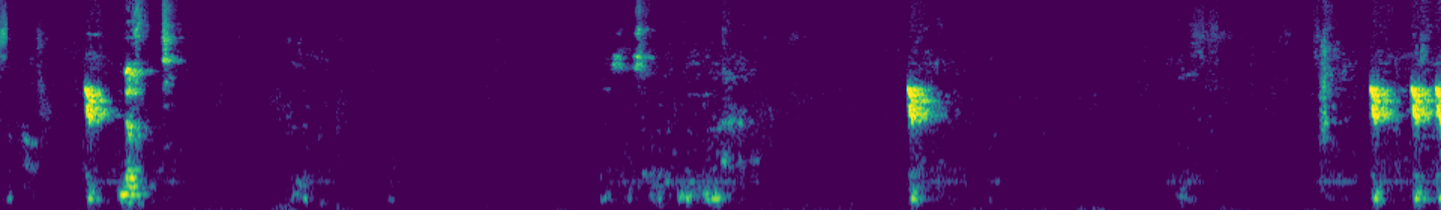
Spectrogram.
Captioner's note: pause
